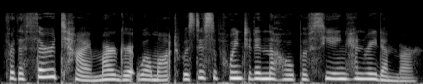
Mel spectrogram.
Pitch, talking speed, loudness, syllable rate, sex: 230 Hz, 215 wpm, -16 LUFS, 5.5 syllables/s, female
